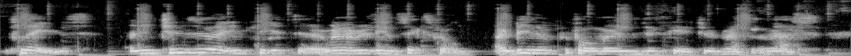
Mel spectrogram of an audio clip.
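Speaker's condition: Cerebral palsy; affects speech and swallowing

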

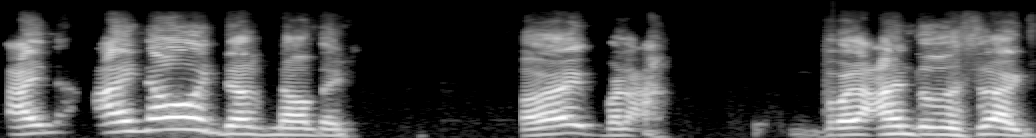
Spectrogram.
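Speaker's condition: Cerebral palsy; quadriplegic, wheelchair user, can chew and eat solid food

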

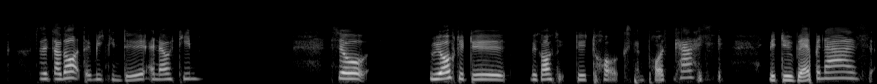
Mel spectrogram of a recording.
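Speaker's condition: Deafness; unsure how loud or quiet

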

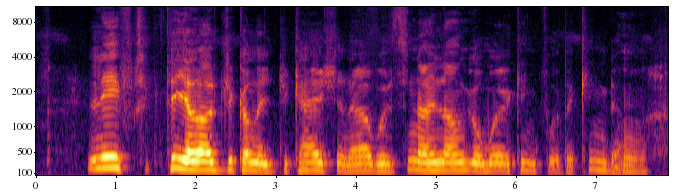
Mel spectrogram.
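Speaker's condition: Cerebral palsy; odd sort of voice

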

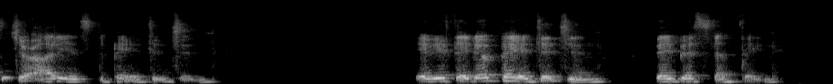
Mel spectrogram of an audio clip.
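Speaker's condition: Torsional dystonia; voice difficult to understand at first

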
